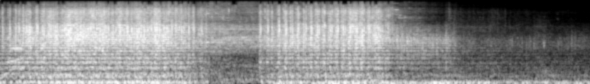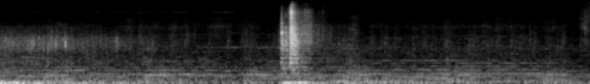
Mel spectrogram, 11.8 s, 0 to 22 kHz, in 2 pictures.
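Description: Battlefield gunfire from the Warhammer 40k game Dawn of War II: Chaos Rising, a dense loud burst of rapid shots and impacts that cuts off, then a rumbling fade and one later sharp blast.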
